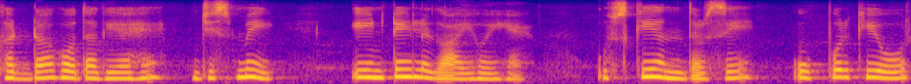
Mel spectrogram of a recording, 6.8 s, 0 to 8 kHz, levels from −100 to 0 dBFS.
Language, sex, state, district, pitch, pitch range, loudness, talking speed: Hindi, female, Himachal Pradesh, Shimla, 240 Hz, 225-255 Hz, -15 LUFS, 130 wpm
